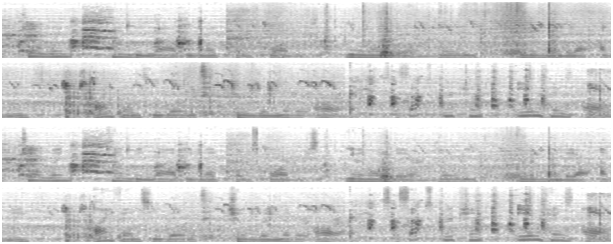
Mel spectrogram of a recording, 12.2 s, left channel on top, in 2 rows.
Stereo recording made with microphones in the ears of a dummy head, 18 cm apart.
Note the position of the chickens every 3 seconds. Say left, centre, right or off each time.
centre, left, left, centre.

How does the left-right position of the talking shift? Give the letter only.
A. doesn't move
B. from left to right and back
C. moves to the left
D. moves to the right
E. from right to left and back
A.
